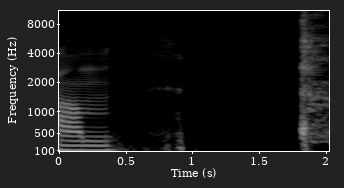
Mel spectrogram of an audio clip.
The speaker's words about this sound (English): that was a very. Aggressive cough. It snuck up on me.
